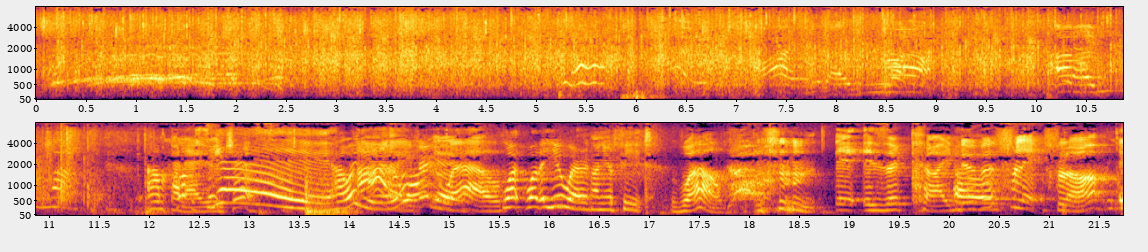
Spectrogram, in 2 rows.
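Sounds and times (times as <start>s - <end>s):
audience applauding for a comedian: 0.0s - 11.7s
speech: 12.1s - 21.7s.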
